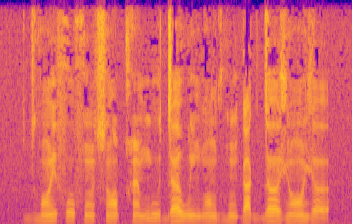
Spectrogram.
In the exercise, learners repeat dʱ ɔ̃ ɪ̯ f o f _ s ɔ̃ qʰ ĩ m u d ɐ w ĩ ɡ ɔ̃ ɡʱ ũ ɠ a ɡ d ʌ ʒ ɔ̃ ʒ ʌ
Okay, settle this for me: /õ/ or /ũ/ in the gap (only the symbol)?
õ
